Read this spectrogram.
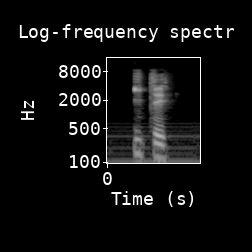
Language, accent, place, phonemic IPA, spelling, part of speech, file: French, France, Lyon, /i.te/, -ité, suffix, LL-Q150 (fra)--ité.wav
- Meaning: alternative form of -té, giving a quality or characteristic of an adjective; -ity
